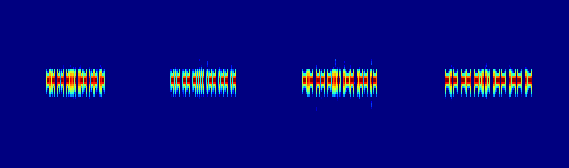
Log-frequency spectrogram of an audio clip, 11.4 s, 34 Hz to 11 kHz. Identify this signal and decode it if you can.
Morse code, heard as a keyed tone, about 59 wpm, 700 Hz. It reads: KM6WWA KM6WWA KM6WWA KM6WWA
